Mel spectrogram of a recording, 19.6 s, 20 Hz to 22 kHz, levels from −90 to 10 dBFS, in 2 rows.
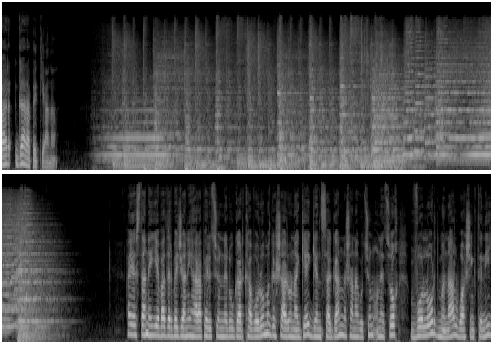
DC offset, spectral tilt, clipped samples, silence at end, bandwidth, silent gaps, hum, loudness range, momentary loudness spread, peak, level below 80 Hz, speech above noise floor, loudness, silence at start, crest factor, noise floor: under 0.1%; -5.5 dB/octave; under 0.1%; 0 s; 16 kHz; none; none; 9 LU; 12 LU; -8 dBFS; -46 dBFS; 45 dB; -26 LUFS; 0 s; 18 dB; -69 dBFS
